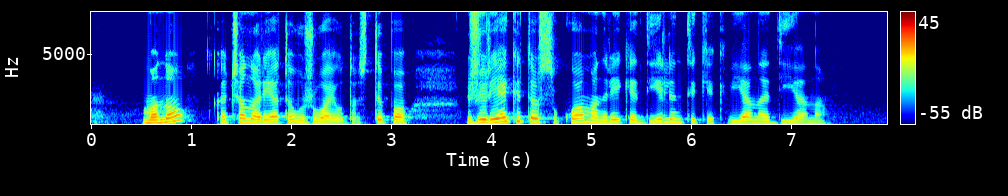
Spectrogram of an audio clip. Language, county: Lithuanian, Kaunas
